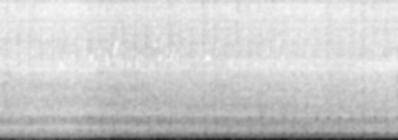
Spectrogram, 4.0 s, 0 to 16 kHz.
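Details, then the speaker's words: 1981 Chevrolet El Camino V8 with computer-controlled Quadrajet, running on about 20-year-old fuel topped with fresh gas: low, steady burble at a slightly high idle, popping a little; runs evenly but idles fast. "all right it's running idling a little bit fast but not worried about that"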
